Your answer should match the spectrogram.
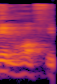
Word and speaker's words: Wim Hof: It's pronounced Wim Hof, is that, you know, how the Germans pronounce their W's and that.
